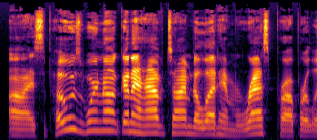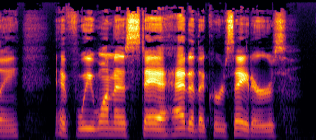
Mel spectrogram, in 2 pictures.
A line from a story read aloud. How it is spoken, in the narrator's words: Zack sighed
